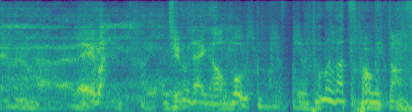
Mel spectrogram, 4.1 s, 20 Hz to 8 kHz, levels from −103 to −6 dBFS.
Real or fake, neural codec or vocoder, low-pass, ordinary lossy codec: fake; codec, 16 kHz, 1 kbps, FunCodec, trained on LibriTTS, 50 frames a second; none; none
